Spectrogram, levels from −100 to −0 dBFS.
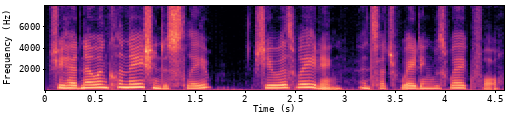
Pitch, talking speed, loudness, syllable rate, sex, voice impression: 245 Hz, 185 wpm, -15 LUFS, 5.3 syllables/s, female, feminine, slightly adult-like, slightly cute, friendly, slightly kind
